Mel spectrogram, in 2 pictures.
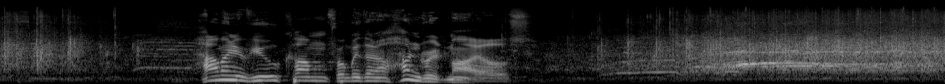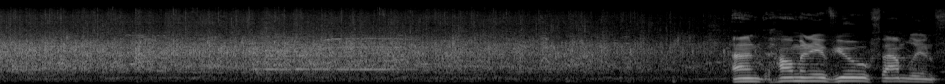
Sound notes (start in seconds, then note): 7.7 applause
